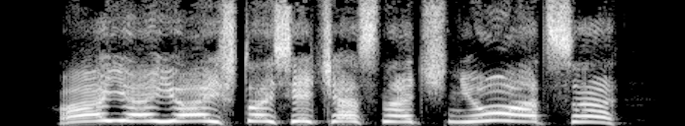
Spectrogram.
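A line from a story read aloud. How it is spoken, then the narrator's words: Squeaky shriek. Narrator (Russian): писклявым голосом заверещал артист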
